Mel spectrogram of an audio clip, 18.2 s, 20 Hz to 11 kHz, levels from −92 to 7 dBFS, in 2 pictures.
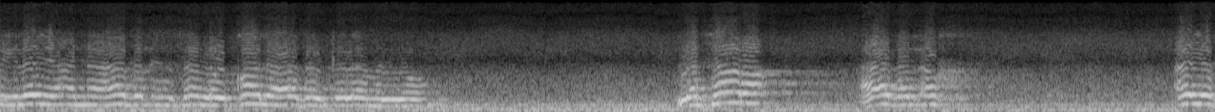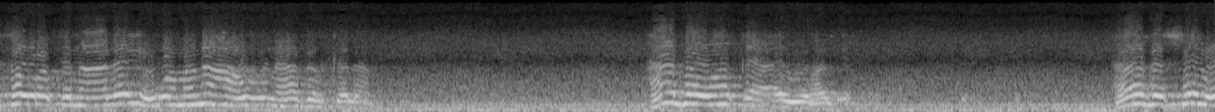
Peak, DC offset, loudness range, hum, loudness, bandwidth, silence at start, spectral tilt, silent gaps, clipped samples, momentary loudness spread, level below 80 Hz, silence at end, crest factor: -8 dBFS; 0.3%; 4 LU; none; -20 LUFS; 9.4 kHz; 0 s; -9.5 dB/octave; none; under 0.1%; 11 LU; -34 dBFS; 0 s; 12 dB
